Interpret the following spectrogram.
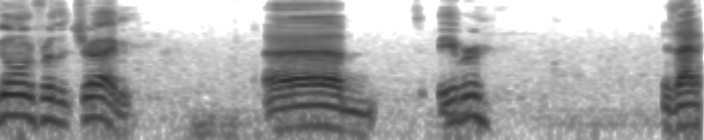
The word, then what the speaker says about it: Bieber: ] Mountain who's going for the truck uh Bieber is that how you pronounce it yeah yeah okay Shane Bieber's actually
